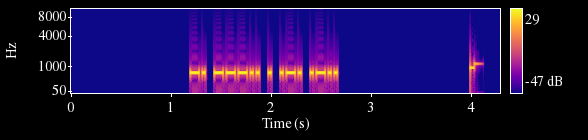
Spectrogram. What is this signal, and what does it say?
Morse code, heard as a keyed tone, about 39 wpm, 700 Hz. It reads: N8ERL
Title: USA Call Signs - 5 Characters - 2x Character Spacing - 40wpm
